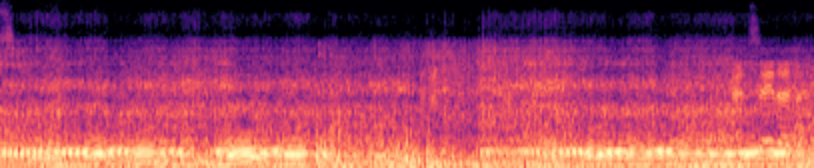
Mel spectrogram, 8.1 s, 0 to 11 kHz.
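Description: KTM 350 dirt bike ridden on singletrack trails in Michigan, its engine droning loud and close throughout with steady throttle and slight dips, a rider talking over the noise.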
